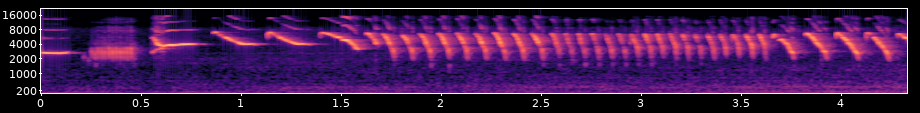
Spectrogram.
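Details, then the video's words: Training song of a canary, opening with a short buzz and sliding whistles before breaking into a long, rapid rolling trill of about fifteen notes per second, ending in descending swoops. "Canary's Most Powerful Song For Training"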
